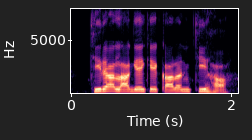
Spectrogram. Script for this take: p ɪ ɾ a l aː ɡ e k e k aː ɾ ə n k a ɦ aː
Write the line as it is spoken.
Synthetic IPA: k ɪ ɾ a l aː ɡ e k e k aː ɾ ə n k i ɦ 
